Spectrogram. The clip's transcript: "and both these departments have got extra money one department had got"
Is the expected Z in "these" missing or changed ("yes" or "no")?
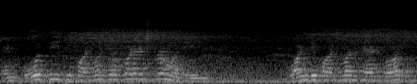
yes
